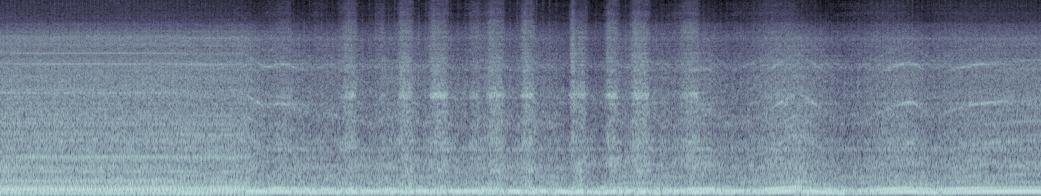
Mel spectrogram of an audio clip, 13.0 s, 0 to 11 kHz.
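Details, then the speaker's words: 1971 Chevy K10 4x4 pickup, small-block 350 V8, restarted after sitting about 10 years, choke on: deep, loping idle sitting low and uneven, pulsing; carburetor gasket dry-rotted and leaking; owner suspects the old gas causes the low rough idle. "That's out of idle. It might be idling low right now due to the just because of that gas."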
